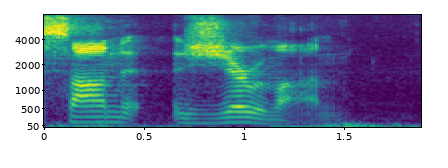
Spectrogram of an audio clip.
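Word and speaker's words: Saint Germain: of season four oh and adam says it's pronounced san jeremon oh okay which is why they said it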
